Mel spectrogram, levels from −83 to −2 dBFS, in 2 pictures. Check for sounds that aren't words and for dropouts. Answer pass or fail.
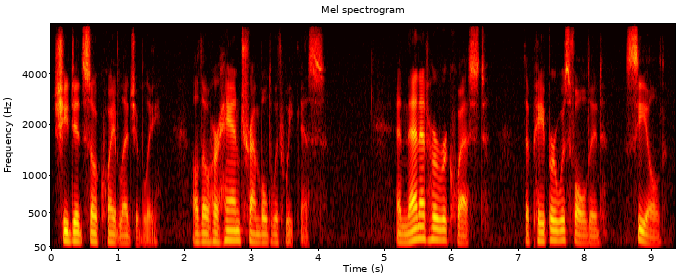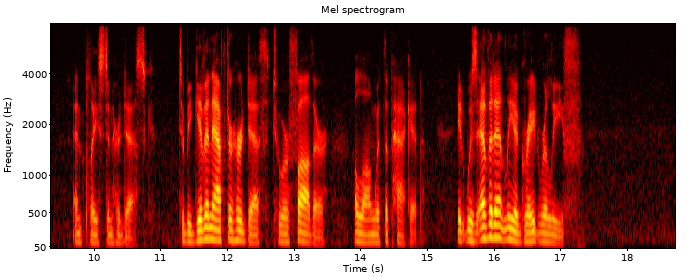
pass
